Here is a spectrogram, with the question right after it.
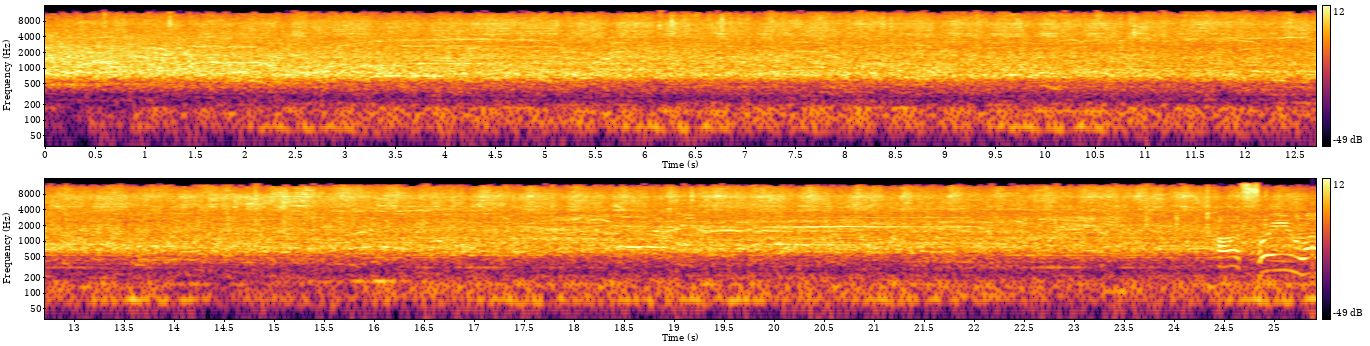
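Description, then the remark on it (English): A baseball stadium crowd roars after Bryson Stott hits a home run to right field against the Braves, a loud, dense wall of cheering and yelling that stays steady for the whole stretch, with Braves TV announcer Chip Carey not speaking over it. “You want to capture what the crowd is doing, but come on.”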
